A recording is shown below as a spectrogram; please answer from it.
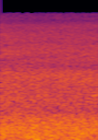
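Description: Ocean surf at Arambol beach at sunset makes a steady broadband roar of waves, brief and fairly close, with no voices.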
